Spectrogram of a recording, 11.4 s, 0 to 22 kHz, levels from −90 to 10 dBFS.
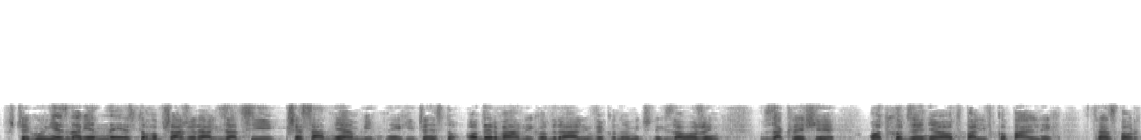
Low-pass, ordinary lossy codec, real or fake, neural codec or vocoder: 5.4 kHz; none; fake; vocoder, 22.05 kHz, 80 mel bands, Vocos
